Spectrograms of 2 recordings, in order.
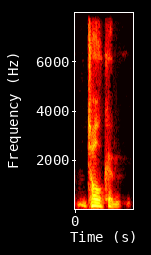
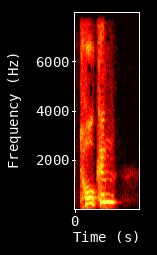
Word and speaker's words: Tolkien: There are two accepted pronunciations, J.R.R. Tolkien and J.R.R. Tolkien. Technically, it should be Tolkien because it is of a Germanic root, and as the professor himself would tell us, therefore pronounced Tolkien.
